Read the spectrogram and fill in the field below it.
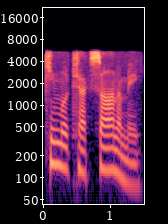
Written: chemotaxonomy

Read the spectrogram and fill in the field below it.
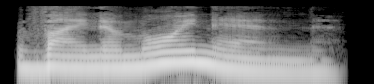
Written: vainamoinen

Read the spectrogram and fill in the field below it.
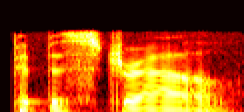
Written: pipistrelle

